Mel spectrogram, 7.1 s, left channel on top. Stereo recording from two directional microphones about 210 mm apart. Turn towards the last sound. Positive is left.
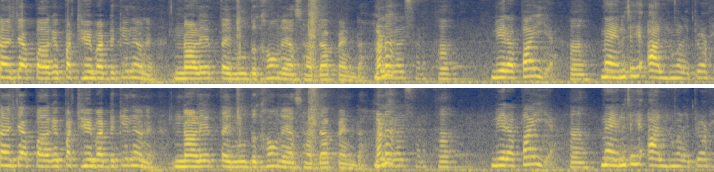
turn(degrees=15)  # may be behind; listen again after turning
